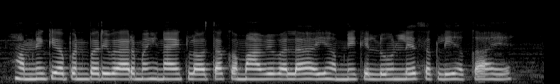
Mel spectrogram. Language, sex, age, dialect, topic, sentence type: Magahi, female, 18-24, Southern, banking, question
